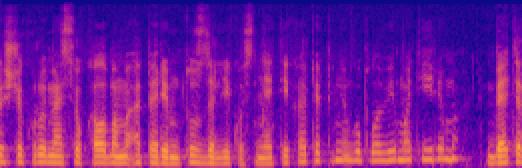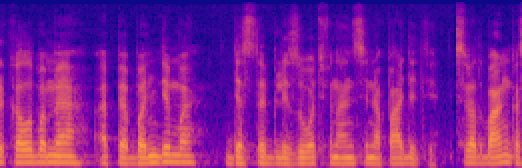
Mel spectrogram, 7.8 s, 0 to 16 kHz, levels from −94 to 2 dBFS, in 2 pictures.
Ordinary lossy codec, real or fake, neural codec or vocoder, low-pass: AAC, 64 kbps; fake; vocoder, 44.1 kHz, 128 mel bands every 256 samples, BigVGAN v2; 14.4 kHz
